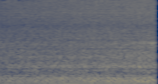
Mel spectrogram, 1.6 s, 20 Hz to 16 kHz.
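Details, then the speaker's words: 2003 Pontiac Vibe GT, 2ZZ-GE, 250,000 miles, just after replacement 6-speed transmission, after drive: steady busy fast idle drone that won't settle; idle higher than usual, pulley bearing also suspected. "all right let's go get our code scanner and see what's going on what am I Idol is staying so high huh usually it idles a little under a"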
